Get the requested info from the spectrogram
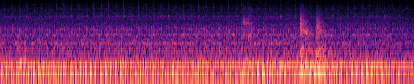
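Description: Tractor engine idling steadily, an even low hum, with two brief faint high-pitched sounds a little past halfway.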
